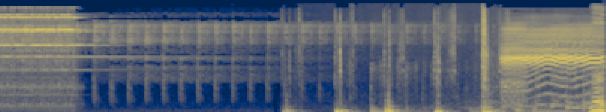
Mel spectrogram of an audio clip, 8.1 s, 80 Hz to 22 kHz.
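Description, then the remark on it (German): An old orange 612 rotary telephone inside a refrigerator's vegetable drawer rings loudly at first, then continues as a faint, muffled rattle beneath clunking and thudding rummaging noises, ending in a wavering high electronic tone. “Ruf mich nochmal an! Willst du nicht mal rangehen?”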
